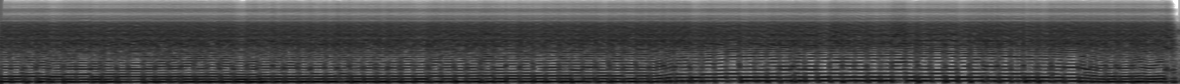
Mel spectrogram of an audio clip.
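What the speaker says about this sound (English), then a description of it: "there's tons of reverb and stuff, so it gives it that sort of haunting, echoey thing" Tremolo-picked electric guitar riff drenched in heavy reverb, a rapid, steady shimmering stream of distorted notes that shifts pitch partway through, with a haunting, echoey wash that rings out continuously for the whole stretch.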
